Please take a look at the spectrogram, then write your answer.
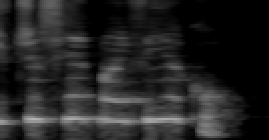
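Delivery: high, loud and fast accusation; retold scream. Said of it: "I screamed".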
